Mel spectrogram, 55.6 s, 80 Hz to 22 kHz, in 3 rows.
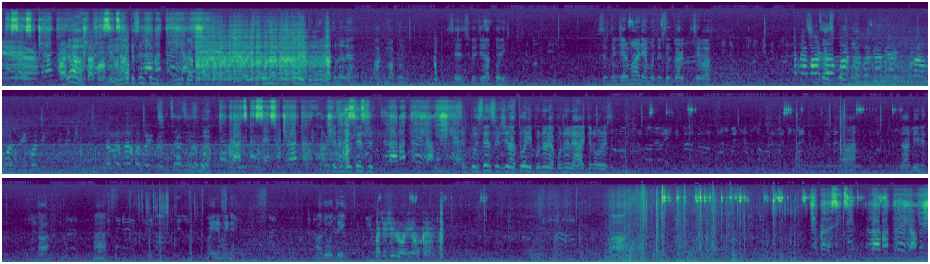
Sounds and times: navigating his van 0:29.9 - 0:43.0
navigating his van 0:43.9 - 0:55.5

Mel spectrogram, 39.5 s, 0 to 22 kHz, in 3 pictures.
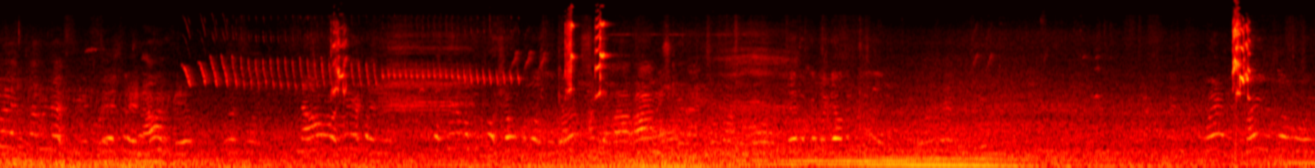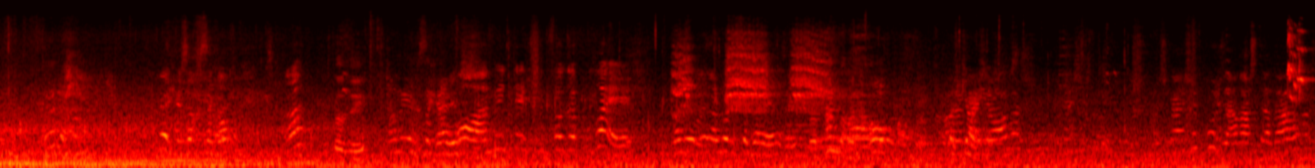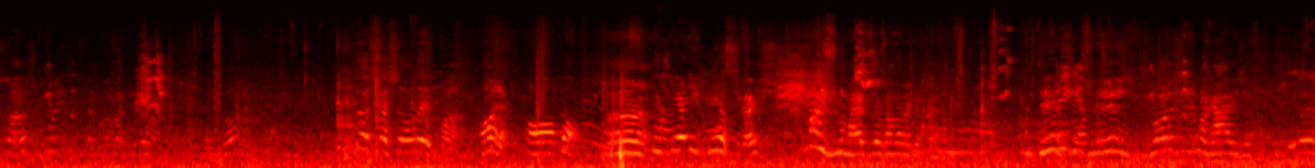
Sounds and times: vendors are packing bird cages into a truck 0:00.6 - 0:14.0

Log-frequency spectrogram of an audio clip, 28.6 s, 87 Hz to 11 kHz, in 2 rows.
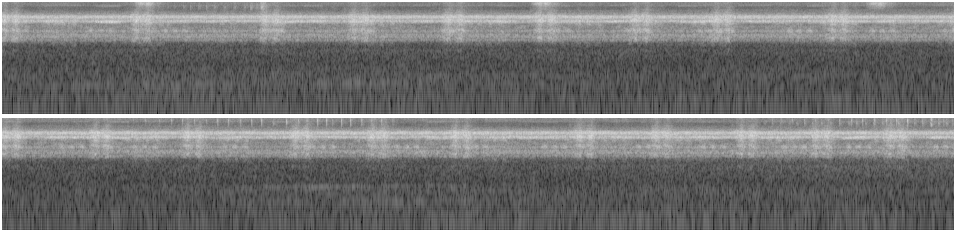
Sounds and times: crickets 0:00.0 - 0:28.5
hum of an AC fan 0:00.0 - 0:28.5

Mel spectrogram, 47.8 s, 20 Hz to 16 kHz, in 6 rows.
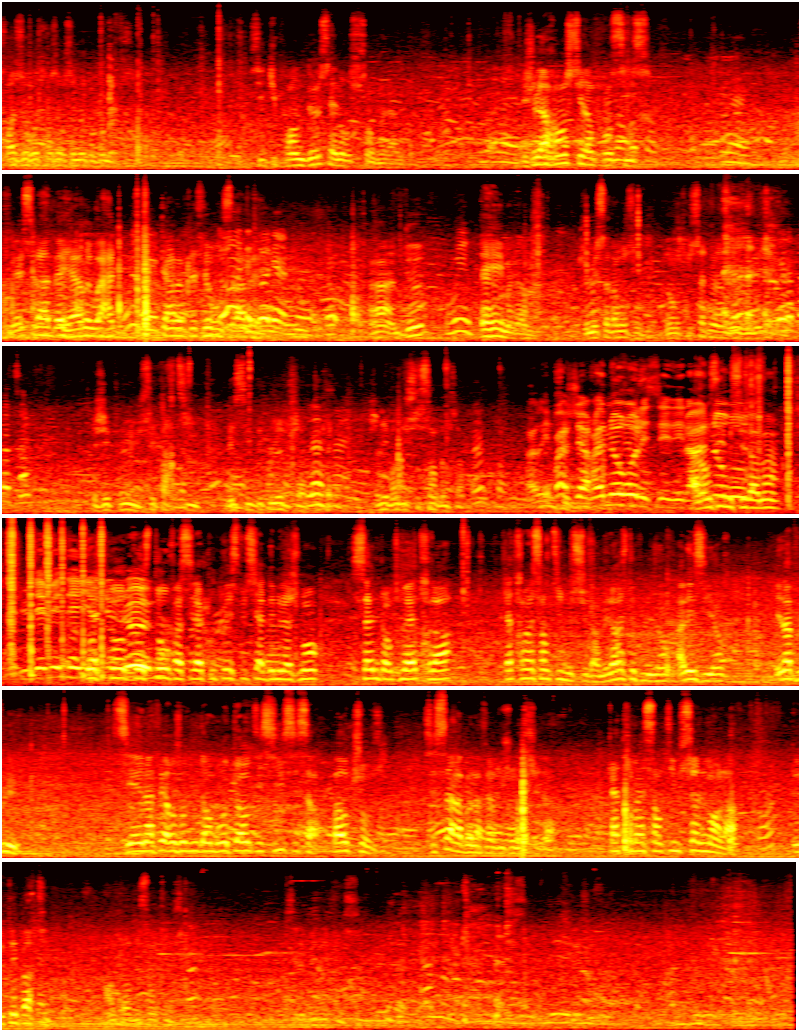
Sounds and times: Flea market sellers 0:00.0 - 0:47.7
Walking across a Flea market 0:23.0 - 0:35.6

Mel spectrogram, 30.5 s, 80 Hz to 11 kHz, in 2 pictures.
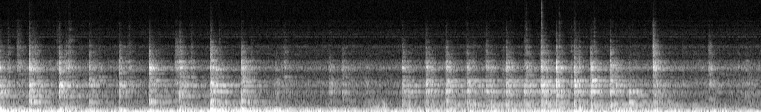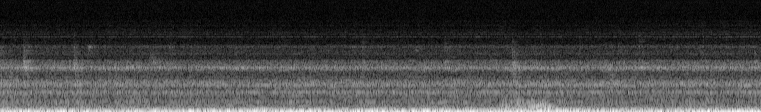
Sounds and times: metal steps on deck 0:00.0 - 0:15.9

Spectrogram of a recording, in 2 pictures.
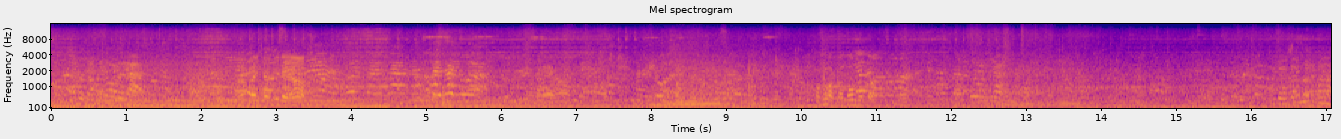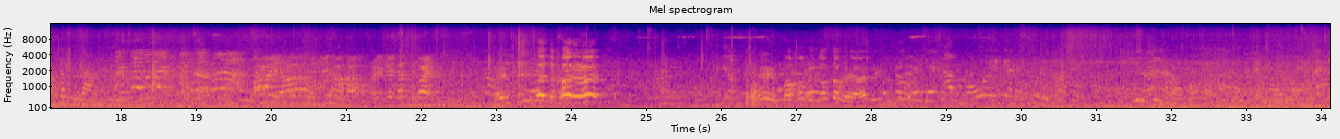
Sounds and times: Walking in the market 0:00.0 - 0:34.1

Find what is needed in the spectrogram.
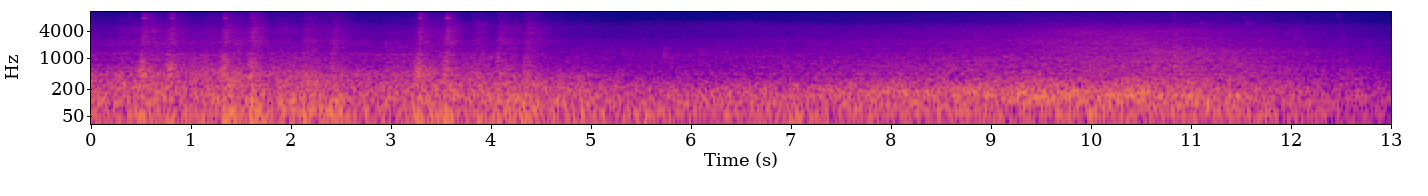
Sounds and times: trains passing the iron rhine bridge 0:00.0 - 0:13.0

